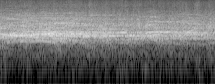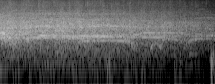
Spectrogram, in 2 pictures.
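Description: Audience applauding and cheering with whoops, loudest at the start and dying away toward the end.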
